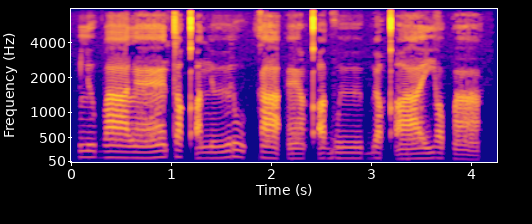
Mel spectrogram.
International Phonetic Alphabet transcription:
lʲ u b aː l ɛ̃ː t ʌ qʼ ʌ n ʉː ɾ uː ʔ k a ʔ ɛ̃ː qʼ ʌ ɡ w ʉː ɓ ʉ qʼ aː j ʌ p ã

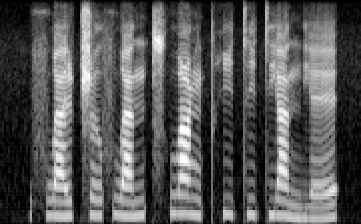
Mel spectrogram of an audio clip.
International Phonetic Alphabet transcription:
f w a˧˥ ɪ̯ ʈ͡ʂ ɤ˧˥ f w a˧˥ n t͡sʰ w ɑ˥˧ ŋ pʰ i˥˧ t̪ i˥˧ t̪ j ä˥˩ n̪ j ɛ˧˥

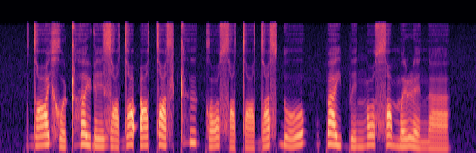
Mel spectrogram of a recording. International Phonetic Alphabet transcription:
dˤ o˨˥ j x o˩ ʈʰ ɐ˥˩ j ɽ e˧˩˧ z ɛ˩ dˤ ɐ˥˩ ʔ e˨˥ tˤ e˧˩˧ s ʈʰ ʉ˥˩ k o˩˧˩ sˤ ɐ˩ tˤ ə˩ j dˤ ʉ˨˥ s ɗ o˨˥ | p a˥˩ j p e˩˧˩ ŋ u˥˩ sˤ ɐ˥˩ m ə˨˥ ɭ ɛ˩ n a˩

